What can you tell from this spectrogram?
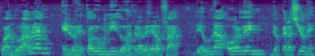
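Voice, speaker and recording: Speaking at a fairly high pitch and a moderate pace, a man comes through noticeable background noise. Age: 60s. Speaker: political commentator. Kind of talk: live-stream political commentary.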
